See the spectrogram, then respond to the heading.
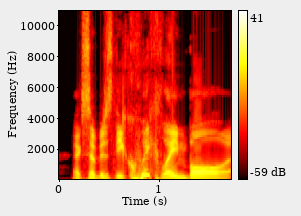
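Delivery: cracked voice, breaking mid-line. Introduce the next bowl game to your co-host, with your voice cracking. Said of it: "I don't know why my voice cracked there".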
